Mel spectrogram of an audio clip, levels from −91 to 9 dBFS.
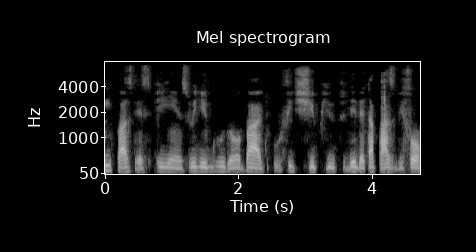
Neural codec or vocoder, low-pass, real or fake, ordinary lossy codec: none; 7.2 kHz; real; AAC, 32 kbps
